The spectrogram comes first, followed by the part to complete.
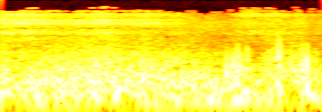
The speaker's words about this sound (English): really windy out here today and really hazy.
